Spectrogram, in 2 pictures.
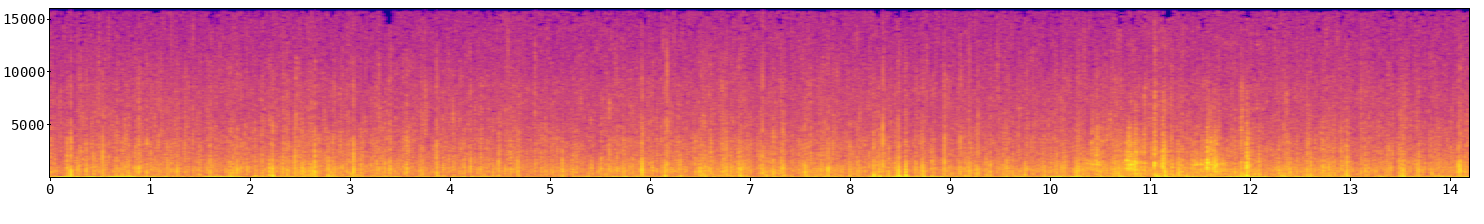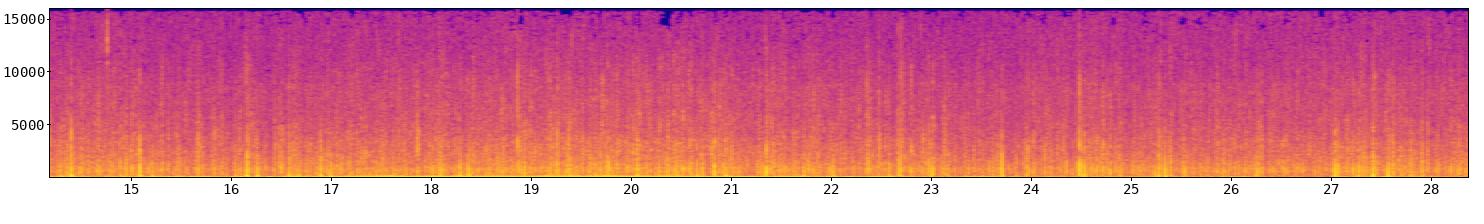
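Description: Heavy rain falling steadily, with a dense patter of individual drops ticking through it. A deeper low rumble swells for a few seconds past the middle.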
